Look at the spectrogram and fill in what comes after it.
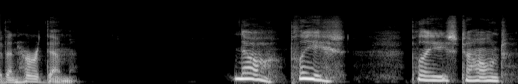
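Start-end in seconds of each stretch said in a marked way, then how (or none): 2.3-5.1 high, loud desperate plea; terrified pleading. A narrator's reading. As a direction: beg for your life. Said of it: "she whispered".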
